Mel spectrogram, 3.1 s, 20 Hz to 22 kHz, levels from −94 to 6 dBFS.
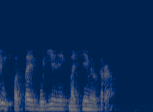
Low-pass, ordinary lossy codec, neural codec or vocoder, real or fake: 3.6 kHz; Opus, 32 kbps; codec, 16 kHz, 2 kbps, X-Codec, WavLM features, trained on Multilingual LibriSpeech; fake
